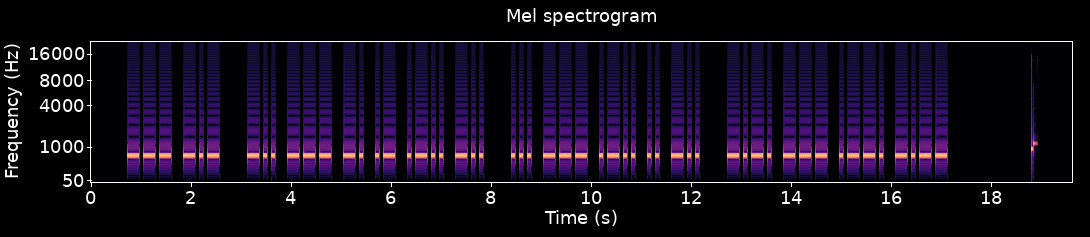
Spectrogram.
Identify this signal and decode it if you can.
Morse code, heard as a keyed tone, about 15 wpm, 700 Hz. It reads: OK DONALD SOLID COPY
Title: Practice QSO - Exchange 3 - More Info - 15wpm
